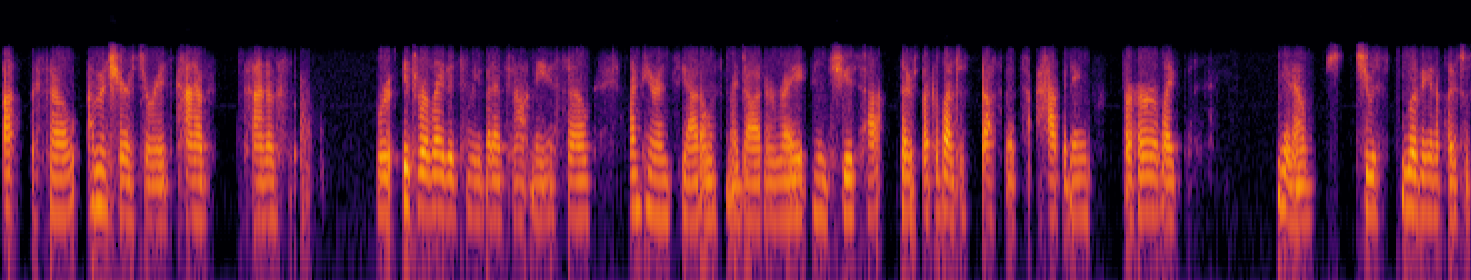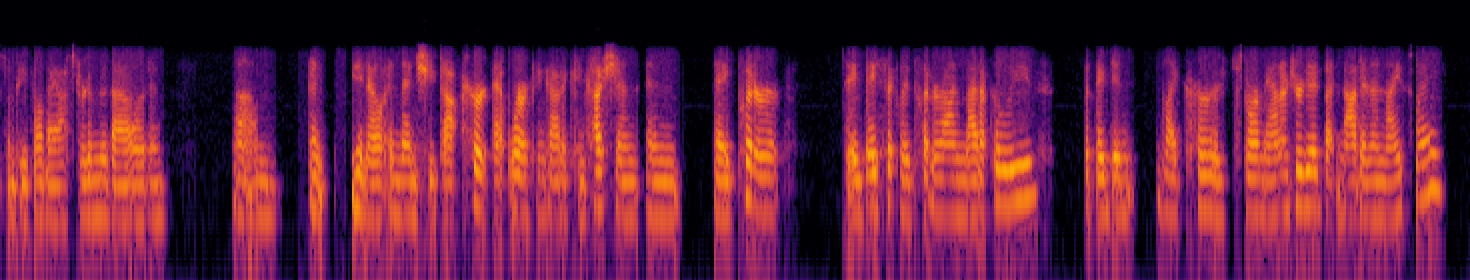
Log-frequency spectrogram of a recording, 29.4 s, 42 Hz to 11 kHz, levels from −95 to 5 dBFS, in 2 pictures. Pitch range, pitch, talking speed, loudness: 150-170 Hz, 155 Hz, 210 wpm, -23 LUFS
